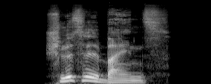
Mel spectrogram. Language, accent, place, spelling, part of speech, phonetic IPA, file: German, Germany, Berlin, Schlüsselbeins, noun, [ˈʃlʏsl̩ˌbaɪ̯ns], De-Schlüsselbeins.ogg
- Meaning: genitive singular of Schlüsselbein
